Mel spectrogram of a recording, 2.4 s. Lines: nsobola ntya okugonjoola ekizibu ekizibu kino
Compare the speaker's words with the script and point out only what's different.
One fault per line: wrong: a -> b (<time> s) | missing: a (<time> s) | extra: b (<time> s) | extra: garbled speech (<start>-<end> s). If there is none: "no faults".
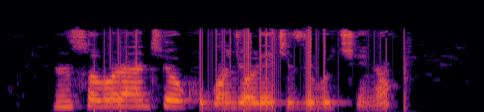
missing: ekizibu (1.7 s)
